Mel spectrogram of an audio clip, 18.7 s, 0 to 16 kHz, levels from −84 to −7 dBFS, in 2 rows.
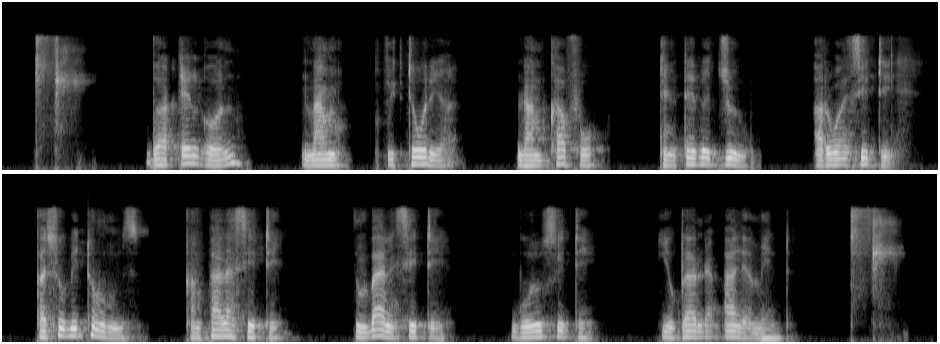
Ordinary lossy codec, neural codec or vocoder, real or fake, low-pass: AAC, 48 kbps; codec, 16 kHz, 1 kbps, FunCodec, trained on LibriTTS, 50 frames a second; fake; 7.2 kHz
